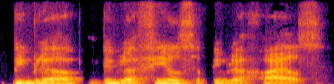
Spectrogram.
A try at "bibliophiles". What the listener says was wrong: Yeah, the files. So biblio and then files. That's it. Yes, bibliophiles.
